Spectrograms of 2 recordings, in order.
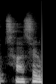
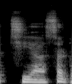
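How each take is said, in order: First: छाछठ as chhaa-chhath, two syllables; छाछठ in the popular wrong form, chhaa-chhath; common mispronunciation. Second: छियासठ with "chhiyaa" opening and s before -ath; छियासठ, three clear parts, chhi-yaa-sath; standard pronunciation. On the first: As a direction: say छाछठ with chh twice and no "ya". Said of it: "जो कि गलत है". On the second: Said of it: "सही उच्चारण जो हो". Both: Shown as a demonstration.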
